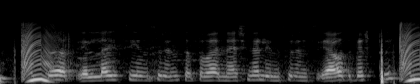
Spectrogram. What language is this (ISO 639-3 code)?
kan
